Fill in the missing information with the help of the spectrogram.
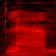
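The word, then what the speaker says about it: لام: curve under the guideline this letter is called Lam the pronunciation is La it's L it's like the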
